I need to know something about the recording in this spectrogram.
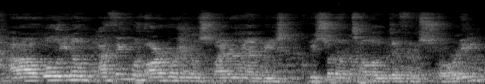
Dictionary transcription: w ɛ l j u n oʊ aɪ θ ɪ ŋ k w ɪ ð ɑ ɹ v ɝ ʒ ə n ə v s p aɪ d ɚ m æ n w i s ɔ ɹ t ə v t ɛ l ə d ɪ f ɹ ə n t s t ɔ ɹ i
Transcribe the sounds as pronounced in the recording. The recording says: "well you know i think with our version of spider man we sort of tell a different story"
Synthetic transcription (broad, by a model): w ɛ l j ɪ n oʊ aɪ θ ɪ ŋ k w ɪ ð ɑ ɹ b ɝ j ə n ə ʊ s p aɪ d ɚ m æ n w i s ɔ ɹ t ə v t ɛ l ə d ɪ f ɹ ə n t s t ɔ ɹ i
